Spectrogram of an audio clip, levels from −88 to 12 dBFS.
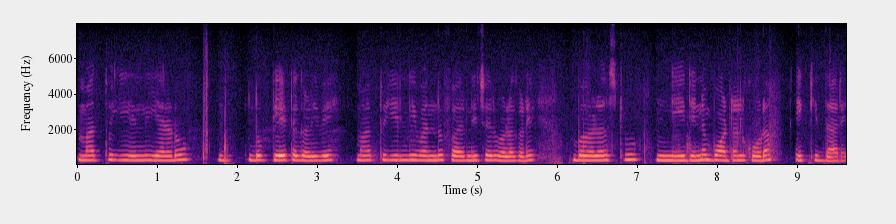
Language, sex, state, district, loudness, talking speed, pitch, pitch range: Kannada, female, Karnataka, Bidar, -17 LUFS, 80 wpm, 265 Hz, 255-275 Hz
